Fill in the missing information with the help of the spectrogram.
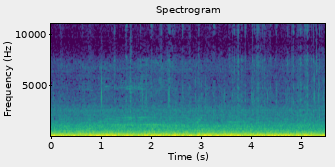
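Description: Steady low rumble of road and tyre noise heard inside a car cabin at highway speed.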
